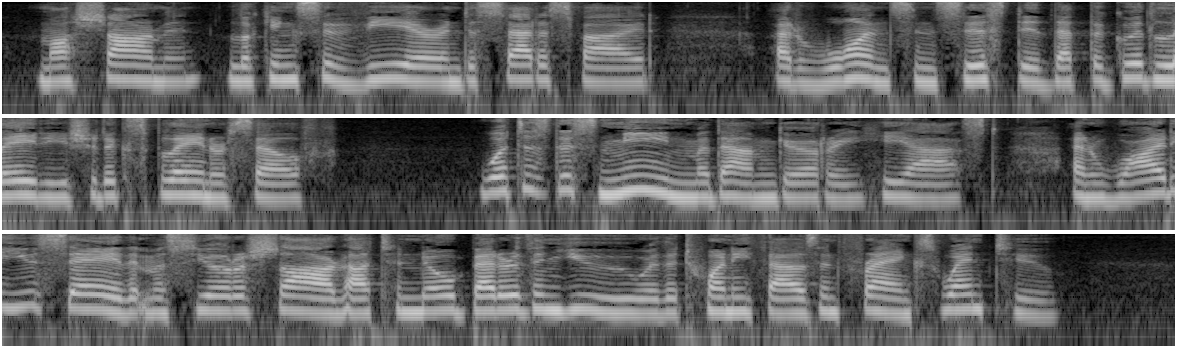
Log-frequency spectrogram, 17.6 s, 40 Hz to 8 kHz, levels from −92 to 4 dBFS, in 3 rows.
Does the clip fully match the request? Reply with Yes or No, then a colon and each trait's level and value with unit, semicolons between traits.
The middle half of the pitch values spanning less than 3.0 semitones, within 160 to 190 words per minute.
No: narrow, 2.5 semitones; average, 150 wpm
